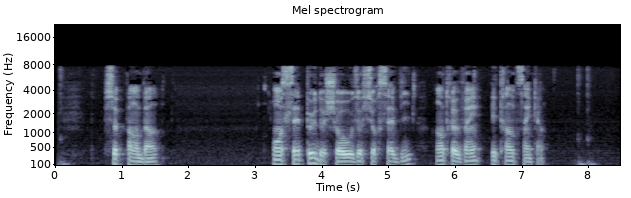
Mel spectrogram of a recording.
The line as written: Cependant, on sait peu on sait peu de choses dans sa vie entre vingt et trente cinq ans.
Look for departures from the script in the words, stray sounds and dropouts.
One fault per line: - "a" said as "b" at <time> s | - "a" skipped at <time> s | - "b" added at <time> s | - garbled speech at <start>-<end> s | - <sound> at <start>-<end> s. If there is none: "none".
- "on sait peu" skipped at 3.9 s
- "dans" said as "sur" at 4.6 s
